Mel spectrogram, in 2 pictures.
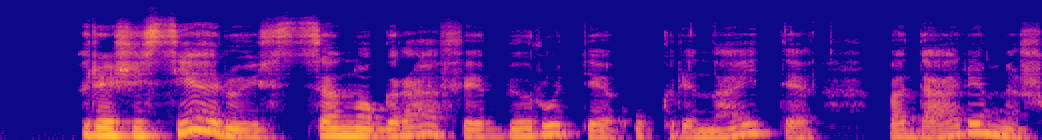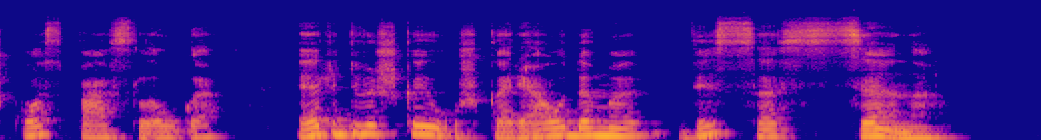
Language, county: Lithuanian, Kaunas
